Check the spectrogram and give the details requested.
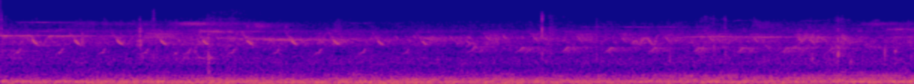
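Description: A bird calling in a rapid series of short falling notes, about five a second, then a second, lower series, over a steady low hum.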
